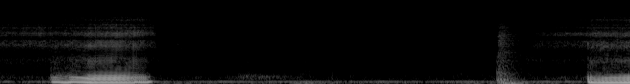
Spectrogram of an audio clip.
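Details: Sleeping Cane Corso dog snoring: loud, low rattling snores on each in-breath, with quiet pauses between and a short snort before the second snore.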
